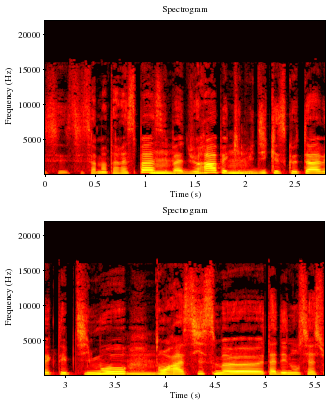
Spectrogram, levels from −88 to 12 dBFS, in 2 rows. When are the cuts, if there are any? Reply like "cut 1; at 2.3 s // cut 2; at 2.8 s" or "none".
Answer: none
